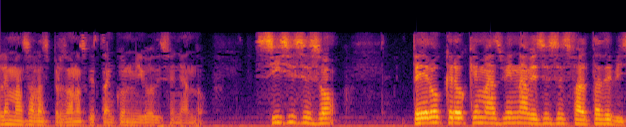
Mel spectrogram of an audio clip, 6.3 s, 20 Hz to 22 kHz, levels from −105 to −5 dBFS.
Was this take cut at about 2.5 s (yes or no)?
yes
